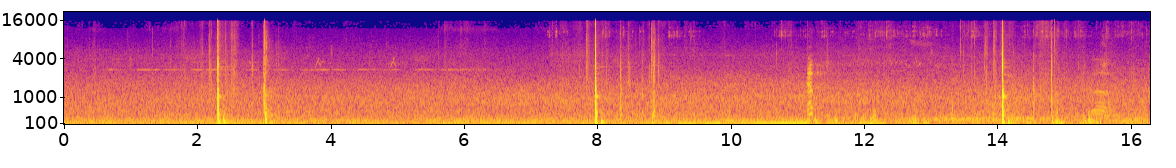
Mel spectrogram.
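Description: A soccer ball kicked hard three times, about six seconds apart, each kick a sharp thud off the boot. A fainter thud follows the first kick.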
